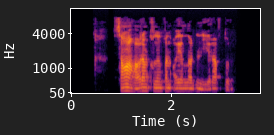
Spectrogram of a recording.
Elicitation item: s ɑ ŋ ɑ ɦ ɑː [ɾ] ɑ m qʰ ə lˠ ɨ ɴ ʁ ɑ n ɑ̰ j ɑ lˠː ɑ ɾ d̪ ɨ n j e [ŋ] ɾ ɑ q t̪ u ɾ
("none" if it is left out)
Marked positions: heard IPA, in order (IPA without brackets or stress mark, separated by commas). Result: ɾ, none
